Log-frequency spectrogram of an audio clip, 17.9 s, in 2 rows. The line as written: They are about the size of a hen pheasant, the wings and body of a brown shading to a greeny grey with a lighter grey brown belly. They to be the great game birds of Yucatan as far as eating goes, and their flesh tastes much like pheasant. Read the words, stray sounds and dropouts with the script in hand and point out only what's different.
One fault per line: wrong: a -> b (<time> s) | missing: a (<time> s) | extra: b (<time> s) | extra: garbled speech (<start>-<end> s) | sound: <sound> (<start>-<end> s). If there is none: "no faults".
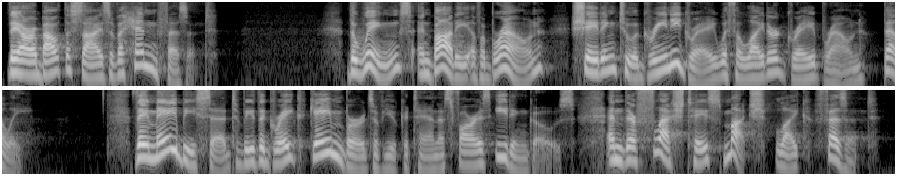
extra: may be said (10.4 s)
